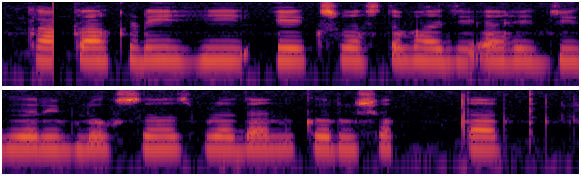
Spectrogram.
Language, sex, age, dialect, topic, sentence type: Marathi, female, 18-24, Varhadi, agriculture, statement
